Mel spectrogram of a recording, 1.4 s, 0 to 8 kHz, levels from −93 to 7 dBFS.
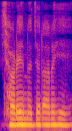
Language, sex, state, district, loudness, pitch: Hindi, male, Jharkhand, Ranchi, -12 LUFS, 145 Hz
